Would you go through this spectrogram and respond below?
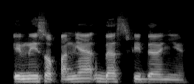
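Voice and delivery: "das vidanya" said slowly and clearly; slow teaching demo. Shown as a demonstration. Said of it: "Itu lebih sopan".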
